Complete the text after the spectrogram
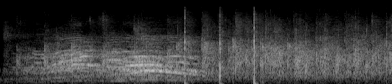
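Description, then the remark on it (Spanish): A group claps and cheers loudly for several seconds on Shabbat after a meal, with voices whooping over the dense patter of hands and a few sharp, isolated claps standing out midway. “Baruch Hashem, así que un fuerte aplauso porque estamos en Shabbat.”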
